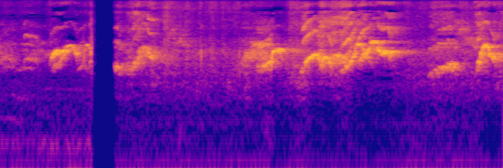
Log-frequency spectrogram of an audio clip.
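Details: Falk-type budgerigar giving a chattering warble of squeaky, rising and falling notes, a short dropout near the start, then a busy run of scratchy trills and buzzy chirps.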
